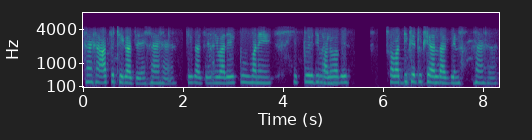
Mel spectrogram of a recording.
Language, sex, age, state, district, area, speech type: Bengali, female, 30-45, West Bengal, Cooch Behar, urban, conversation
